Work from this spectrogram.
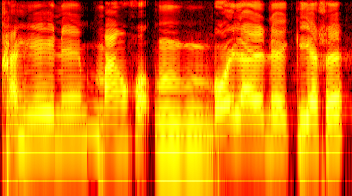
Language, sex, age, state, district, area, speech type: Assamese, female, 60+, Assam, Biswanath, rural, spontaneous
